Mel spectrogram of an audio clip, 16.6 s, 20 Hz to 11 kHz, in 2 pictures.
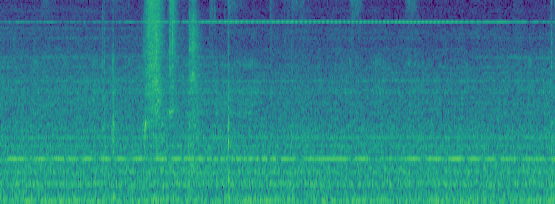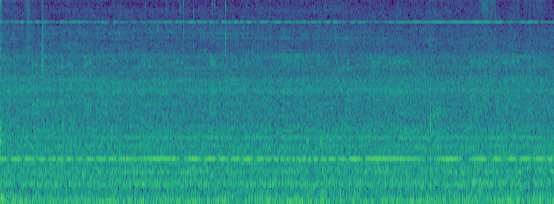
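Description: Steady workshop background hum with a constant mid-pitched whine. A couple of brief scratchy sounds come about two and three seconds in, from a small Phillips screwdriver driving tiny screws into 3D-printed plastic.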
